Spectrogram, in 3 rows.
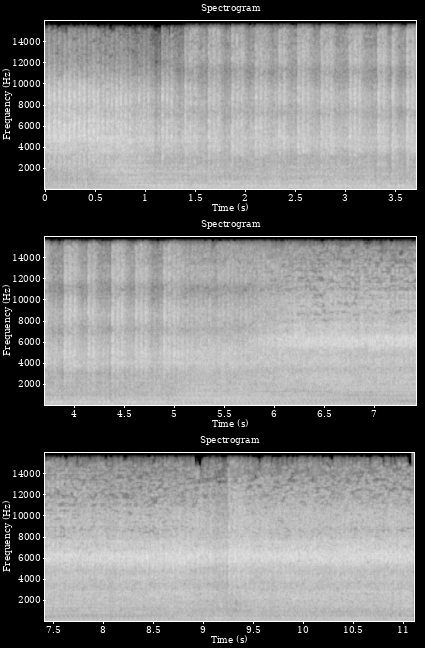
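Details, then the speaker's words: Gravely Commercial 12 34" Snow Cannon snowblower, cold start after about a month unused, full choke applied by hand: lumpy, uneven firing for several seconds, then a ragged, unsteady idle; rough running, possibly from fuel starvation. "I think it's starving out of gas or something"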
